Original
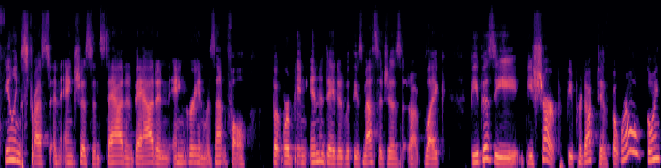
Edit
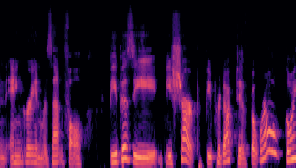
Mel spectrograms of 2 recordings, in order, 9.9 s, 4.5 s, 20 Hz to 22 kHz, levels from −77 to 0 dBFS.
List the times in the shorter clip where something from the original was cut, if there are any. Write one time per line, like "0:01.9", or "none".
0:01.5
